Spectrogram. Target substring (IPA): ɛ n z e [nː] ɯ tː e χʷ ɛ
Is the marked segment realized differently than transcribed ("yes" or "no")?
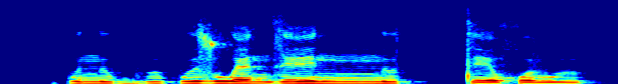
no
